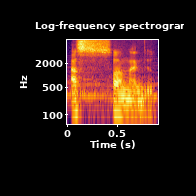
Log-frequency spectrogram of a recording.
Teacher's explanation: Huruf shad termasuk huruf syamsiyah. Sehingga bunyi lamnya dileburkan ke huruf shadnya. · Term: idgham syamsiyah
